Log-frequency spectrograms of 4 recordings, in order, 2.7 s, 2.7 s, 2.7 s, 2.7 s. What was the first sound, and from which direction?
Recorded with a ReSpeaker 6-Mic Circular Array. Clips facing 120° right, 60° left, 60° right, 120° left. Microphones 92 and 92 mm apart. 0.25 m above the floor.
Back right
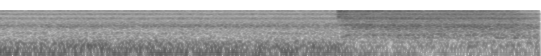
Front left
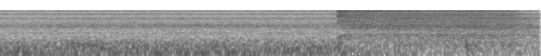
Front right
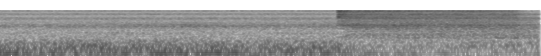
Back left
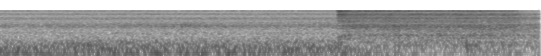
A hiss, 80° left.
